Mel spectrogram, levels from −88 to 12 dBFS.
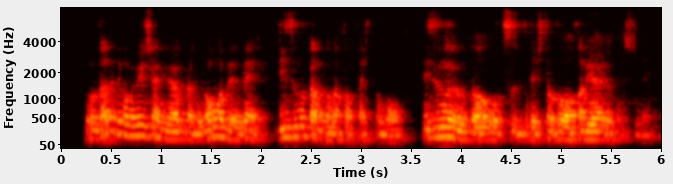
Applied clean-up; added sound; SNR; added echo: neural mask model DeepFilterNet 3.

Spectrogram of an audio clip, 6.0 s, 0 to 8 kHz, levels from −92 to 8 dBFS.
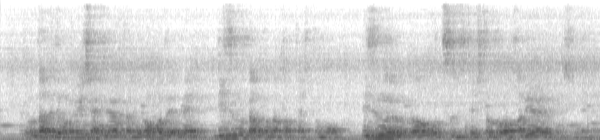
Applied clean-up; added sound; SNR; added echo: none; Mechanical fan; 18 dB; reverberation time 0.7 s.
